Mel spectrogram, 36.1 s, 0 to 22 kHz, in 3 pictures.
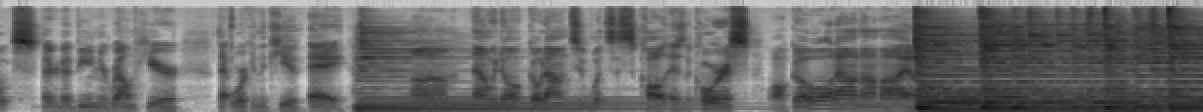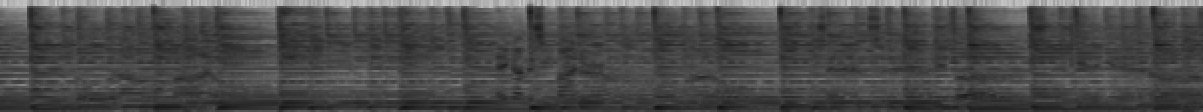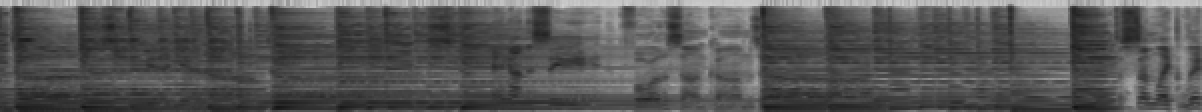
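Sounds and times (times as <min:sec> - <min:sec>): acoustic guitar strumming: 0:03.5 - 0:07.1, 0:09.1 - 0:35.2.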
